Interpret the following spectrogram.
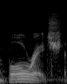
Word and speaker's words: Bullrich: Finally, let's talk about your board of directors and the recent appointment of Clara Bullrich. Am I pronouncing her last name Yeah, correctly?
